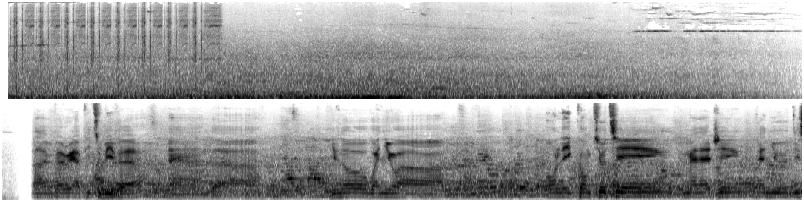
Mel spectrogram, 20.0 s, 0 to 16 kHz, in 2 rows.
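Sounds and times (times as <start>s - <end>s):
rapid sharp clicks: 0.1s - 2.8s.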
